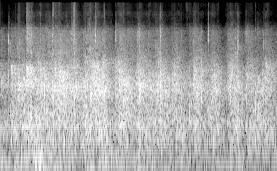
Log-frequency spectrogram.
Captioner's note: audience applauding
